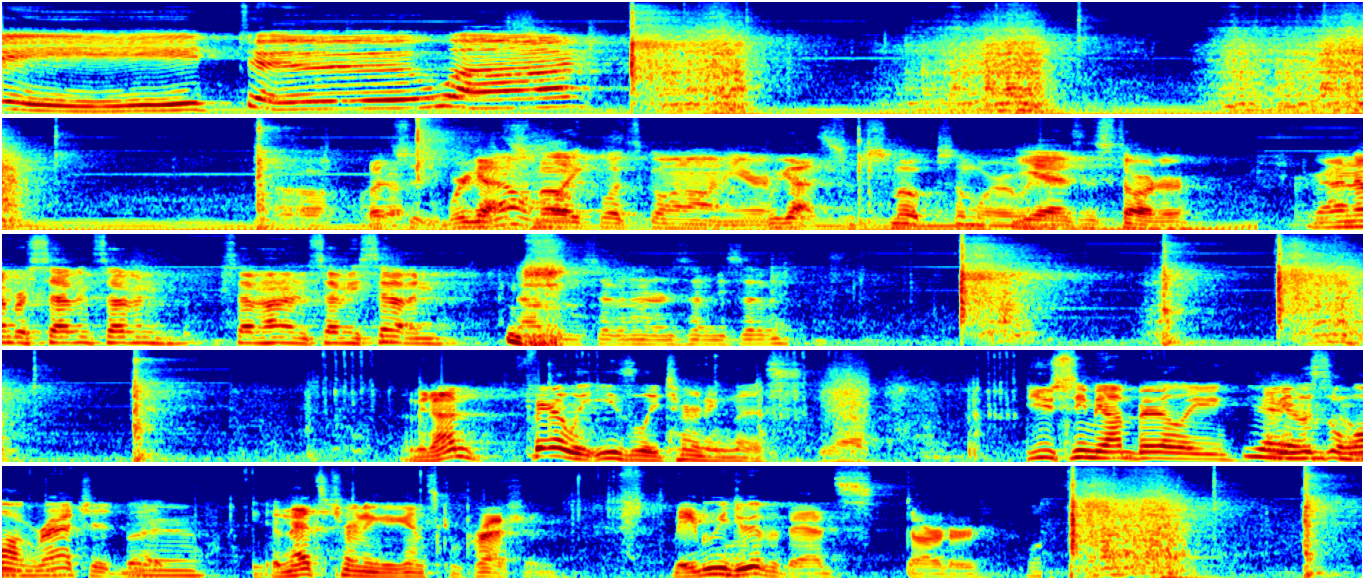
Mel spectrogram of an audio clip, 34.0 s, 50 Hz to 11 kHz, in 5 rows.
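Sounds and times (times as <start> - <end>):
starter motor cranking slowly: 0.3 - 13.4.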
